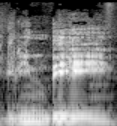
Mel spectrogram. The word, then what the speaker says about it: Green Day: I Green Day, sentite la pronuncia è Day. Green Day.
